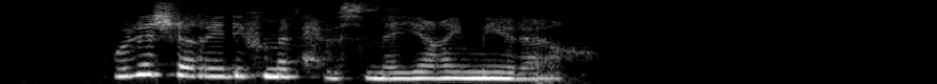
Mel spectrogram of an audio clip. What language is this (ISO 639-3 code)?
kab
